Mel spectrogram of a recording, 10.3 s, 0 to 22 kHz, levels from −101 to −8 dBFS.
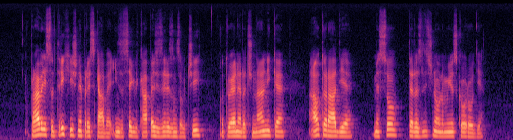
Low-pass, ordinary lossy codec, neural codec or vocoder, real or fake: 19.8 kHz; none; none; real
